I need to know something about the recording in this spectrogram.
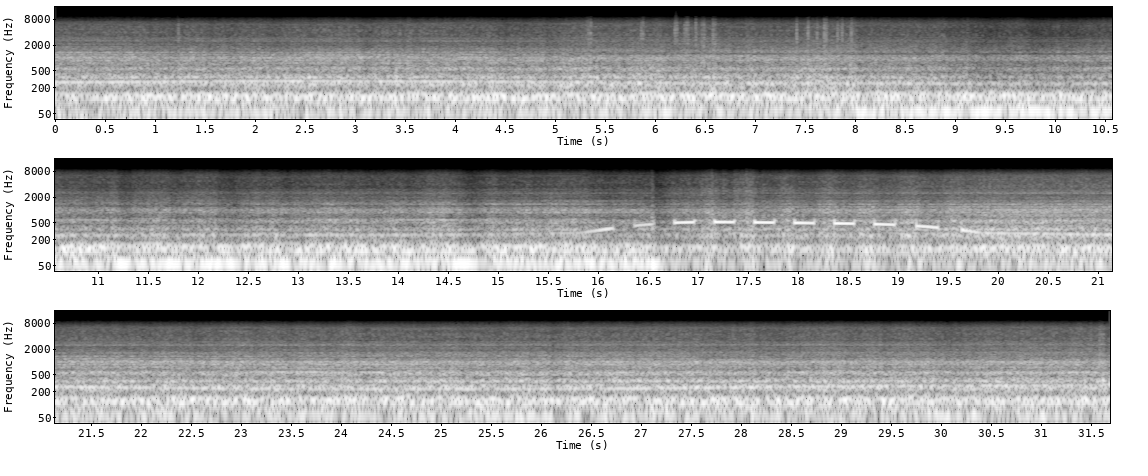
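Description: Steady rush of airflow in a glider cockpit, with a variometer's low continuous tone. About sixteen seconds in, the tone glides up into a higher, quickly pulsing beep for some three seconds, then slides back down: the beeping marks the glider climbing in lift.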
